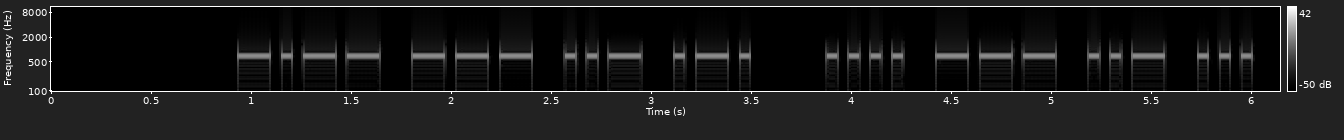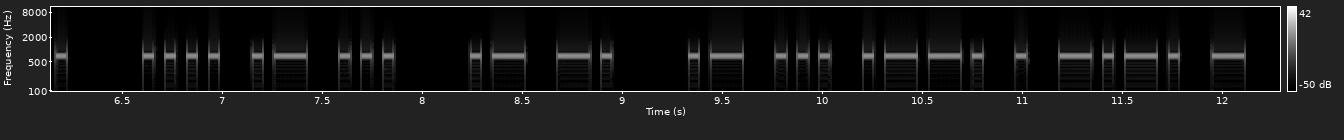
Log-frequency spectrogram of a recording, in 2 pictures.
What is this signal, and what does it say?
Morse code, heard as a keyed tone, about 22 wpm, 700 Hz. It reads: YOUR HOUSE HAS AN ASPECT
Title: Sentences from Top 1300 Words 22wpm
